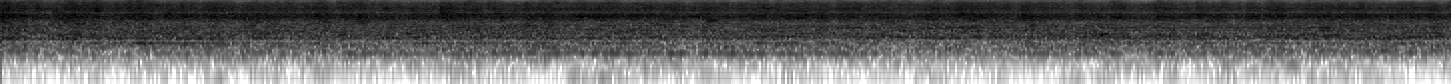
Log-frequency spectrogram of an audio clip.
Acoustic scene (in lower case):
restroom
